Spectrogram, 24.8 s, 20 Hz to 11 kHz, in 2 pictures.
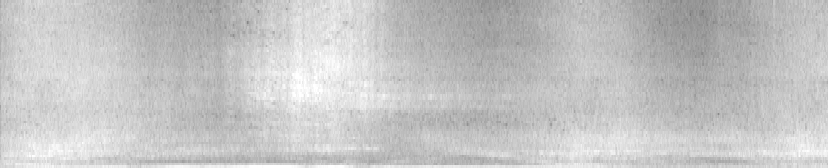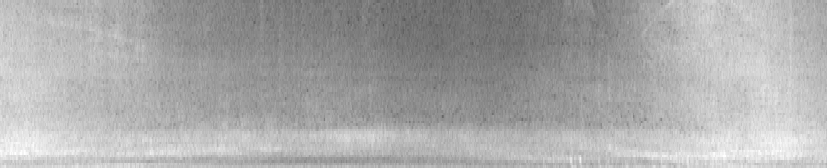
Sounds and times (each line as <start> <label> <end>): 0.0 motorcycle 13.6
0.0 Cars and vans passing in both directions 24.8
0.0 truck 24.8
